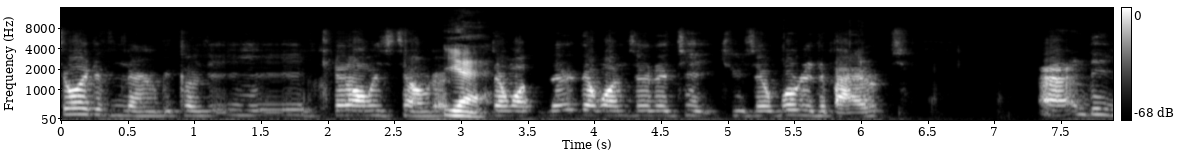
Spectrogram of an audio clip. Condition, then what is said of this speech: Cerebral palsy. And to an extent, it can look to people as though I'm in pain when I'm speaking.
